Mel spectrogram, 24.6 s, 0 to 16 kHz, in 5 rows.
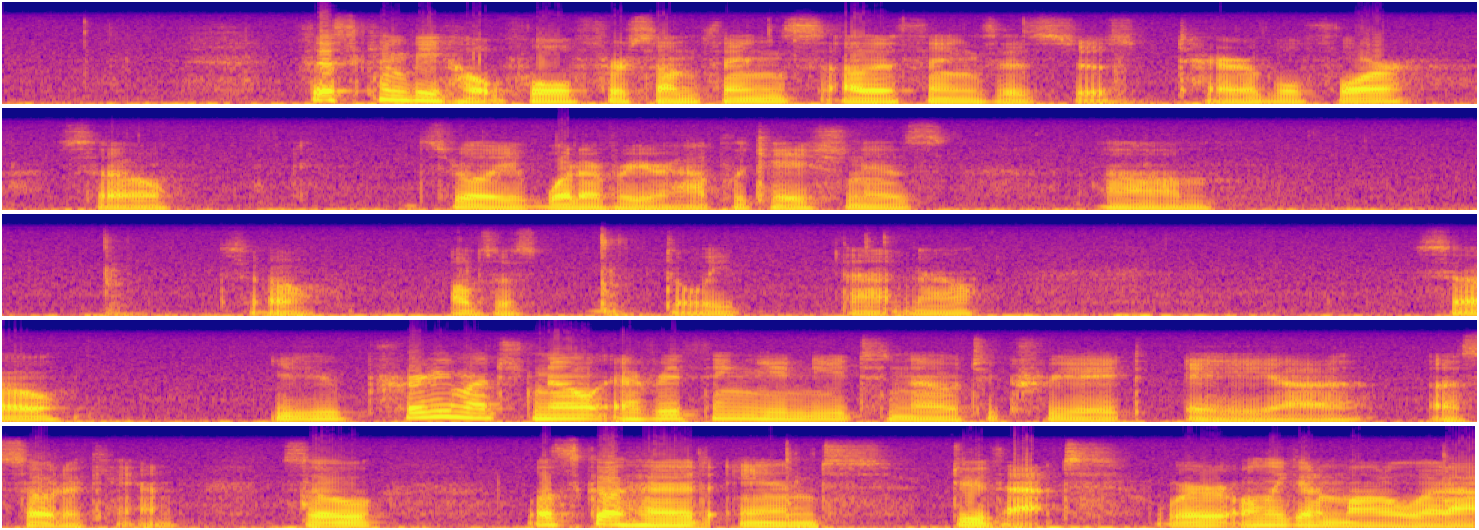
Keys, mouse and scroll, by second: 2.8 right click, 3.2 middle click, 3.9 Tab, 4.3 a, 4.5 a, 10.4 Tab, 11.5 Delete, 22.4 KP_1.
